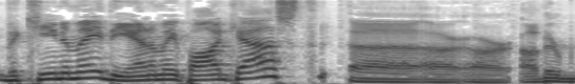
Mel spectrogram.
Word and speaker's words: Kenime: K-E-N-I-M-E. You gotta spell it, because it looks like it should be Kename. It's Kename.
